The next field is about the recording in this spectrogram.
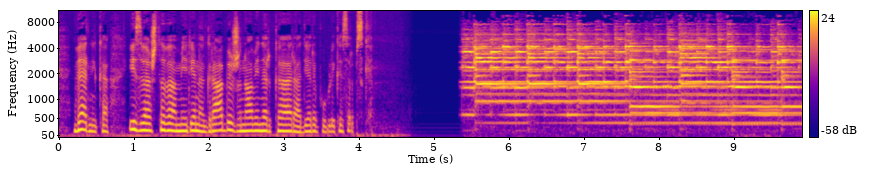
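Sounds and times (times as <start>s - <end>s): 
speech: 0.2s - 4.3s
church bells ringing at midnight to mark Christmas: 5.4s - 9.9s.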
